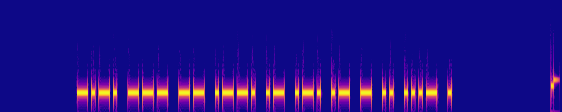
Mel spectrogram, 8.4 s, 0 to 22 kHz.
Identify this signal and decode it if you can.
Morse code, heard as a keyed tone, about 22 wpm, 700 Hz. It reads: COMPARATIVE
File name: practice / 22wpm / Eleven Letter Words - 22wpm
